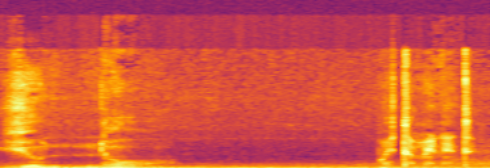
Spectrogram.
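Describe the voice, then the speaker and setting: Actress as nervous, lovesick vampire servant girl. Low register, flustered ASMR delivery, audible ambient noise. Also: flat delivery, extremely slow, exaggerated voice. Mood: pleading. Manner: stammering, flustered, pleading. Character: anxious, lovesick six-hundred-year-old vampire girl, servile to her mistress. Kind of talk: ASMR roleplay acting. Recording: clear background ambient noise.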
